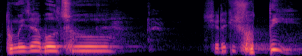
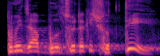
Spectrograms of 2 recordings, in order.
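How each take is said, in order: First: It is said in a confused tone. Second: It is said in a surprised tone.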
